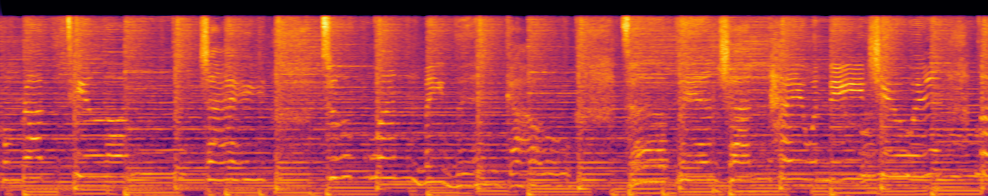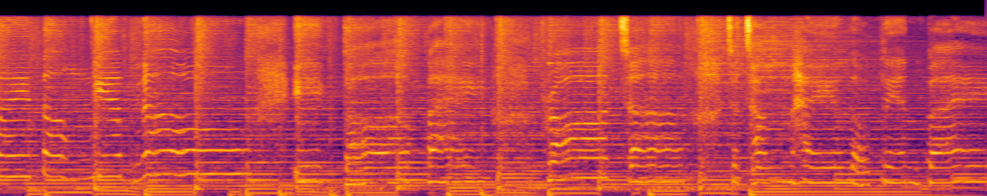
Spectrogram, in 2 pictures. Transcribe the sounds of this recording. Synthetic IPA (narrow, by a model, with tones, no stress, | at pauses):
kʰa˧˩mɾa˦˥t̚t̪ʰːiː˥˧˩lo˦˥n | t͡ɕa˧j | t̪ʰu˦˥k̚wa˧nma˥˧˩jmɯ˨˧˥ənka˨˩w | t̪ʰəː˨˩pʰli˧ənt͡ɕʰa˦˥n | ha˥˩jwa˧nːiː˦˥t͡ɕʰi˧wi˥ | ma˥˧˩jt̪ɔ˥˧˩ŋ | ni˧˩ət̚na˧˦w | ʔiː˨˩k̚t̪ɔː˨˩pa˧j | pʰɾɔ˦˥t͡ɕa˧˩ | t͡ɕa˧˩t̪ʰa˧mɦa˥˩jlo˨˧˩i˧ənpa˧jj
